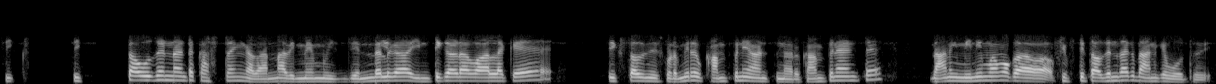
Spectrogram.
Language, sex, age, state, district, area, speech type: Telugu, male, 18-30, Telangana, Mancherial, rural, conversation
